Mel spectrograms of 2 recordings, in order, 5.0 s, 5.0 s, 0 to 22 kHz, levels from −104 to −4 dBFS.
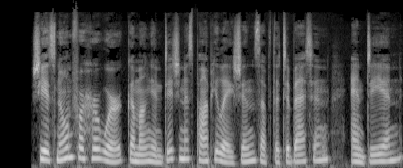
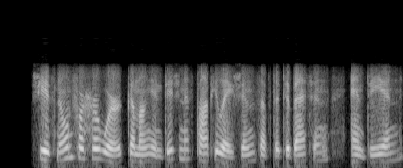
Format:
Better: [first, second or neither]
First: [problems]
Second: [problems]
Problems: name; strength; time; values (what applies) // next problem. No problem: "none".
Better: first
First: none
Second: phone-call audio; poor line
